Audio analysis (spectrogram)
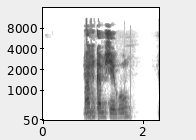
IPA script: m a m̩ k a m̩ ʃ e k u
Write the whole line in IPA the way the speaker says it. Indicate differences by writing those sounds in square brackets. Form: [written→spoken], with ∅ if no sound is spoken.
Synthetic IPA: m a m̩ k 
